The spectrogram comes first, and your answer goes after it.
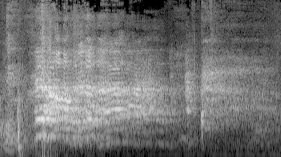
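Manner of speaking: a long, high laugh that rolls on and fades. Real, not acted. Laughing at his wife's kind excuse for him. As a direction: let the laugh run out.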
